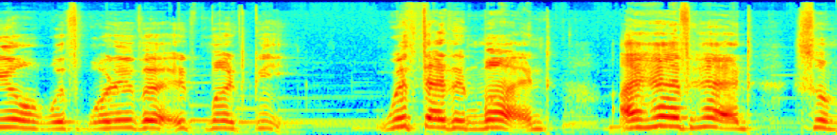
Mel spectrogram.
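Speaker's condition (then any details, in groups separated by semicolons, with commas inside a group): Cerebral palsy; from birth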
